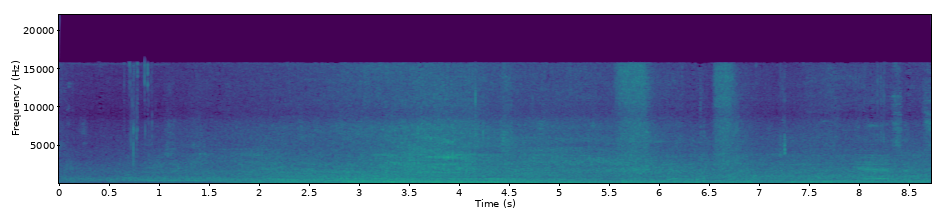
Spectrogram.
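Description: A motor vehicle's engine running close by, with a steady low hum that grows louder over the first couple of seconds and then holds.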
